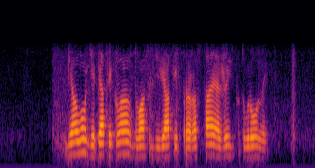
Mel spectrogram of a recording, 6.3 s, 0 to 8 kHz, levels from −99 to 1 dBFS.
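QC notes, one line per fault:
Throughout, AMR narrowband mobile codec: the speech was coded by the AMR-NB phone codec at a low mode, with buzziness and synthetic edges that fit a rate around 7.4 kbps. Each 5 ms stretch is rebuilt from a vocal-tract model driven by a few pulses, so fine detail is replaced by a coarse imitation. The line passes only about 250 Hz to 3.6 kHz, leaving the sound thin and boxy, and the coding damage is plainly audible.
0.00–1.04 s and 6.30 s, AMR comfort noise: the phone treated the opening second as silence and sent no speech frames, so the receiver filled the gap with synthetic noise built from a rough sketch of level and spectrum. That opening sounds smooth and steady instead of like the real room. At about one second real frames resume and the room noise jumps up by roughly 20 dB, a clear switch. A brief comfort-noise fill at 6.30 s covers the very end.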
